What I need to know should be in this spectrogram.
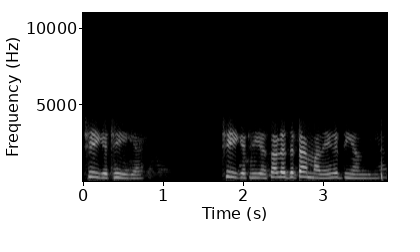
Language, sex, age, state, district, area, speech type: Dogri, female, 18-30, Jammu and Kashmir, Kathua, rural, conversation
